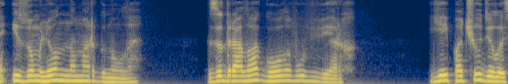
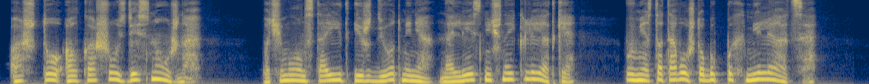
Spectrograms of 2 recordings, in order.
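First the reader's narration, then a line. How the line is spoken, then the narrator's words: Whisper. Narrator (Russian): прошептала она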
